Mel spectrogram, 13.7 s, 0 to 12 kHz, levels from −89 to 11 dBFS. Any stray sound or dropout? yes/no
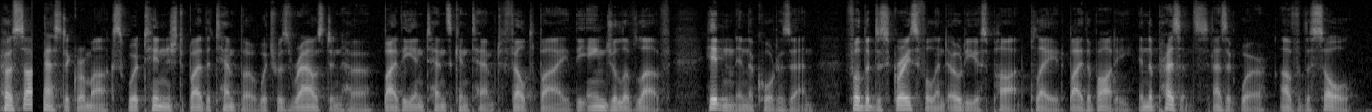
yes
